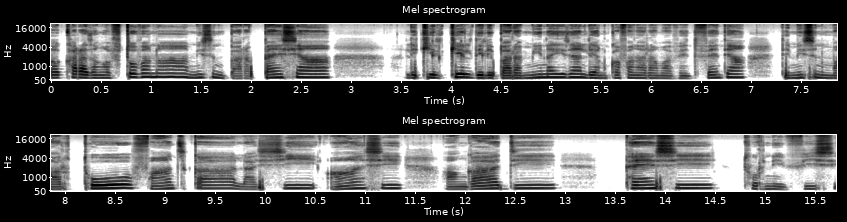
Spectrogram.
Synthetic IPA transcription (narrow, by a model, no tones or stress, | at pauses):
kaɾazaŋəfi̥t̪ovanəmisinibaɾəpɛ̃sã | lekʰelikelid̪elebaɾaminəizanleanukafanaɾamavent̪i̥v̥ent̪ãd̪̥emisinimaɾut̪ʰofant͡si̥kəlasiansiaŋɡad̪i | pʰɛ̃si | t̪ʰuɾunevisi̥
